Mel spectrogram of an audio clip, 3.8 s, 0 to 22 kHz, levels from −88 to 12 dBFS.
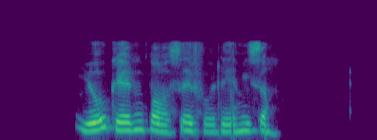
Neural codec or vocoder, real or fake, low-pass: codec, 24 kHz, 6 kbps, HILCodec; fake; 7.2 kHz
